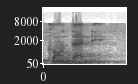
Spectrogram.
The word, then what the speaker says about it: condamné: condamné à mort regardez condamné comment ça s'écrit condamné he mais ça se lit condamné on VO maintenant didascali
